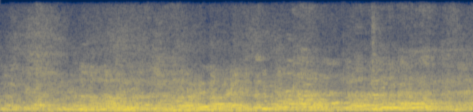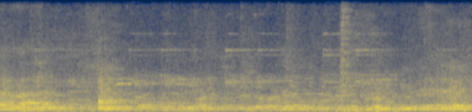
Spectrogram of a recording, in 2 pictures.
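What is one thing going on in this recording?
A crowd of children and adults chatters and murmurs close by.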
